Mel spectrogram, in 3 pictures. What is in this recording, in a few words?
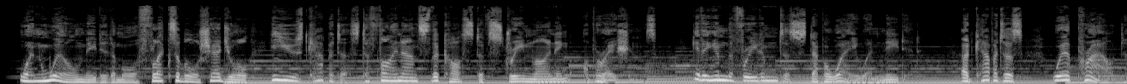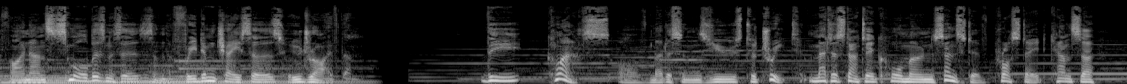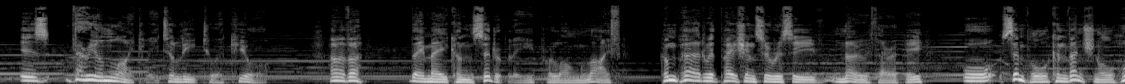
voiceover explainer; British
